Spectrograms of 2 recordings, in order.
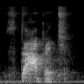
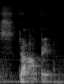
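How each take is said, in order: First: Sharp, higher, punched-up "Stop it"; fed-up outburst, raised pitch; exasperated command. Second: Said in the usual way. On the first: Real, not acted. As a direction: scold them with a forceful "Stop it". Scolding rivals, repeats it forcefully.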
